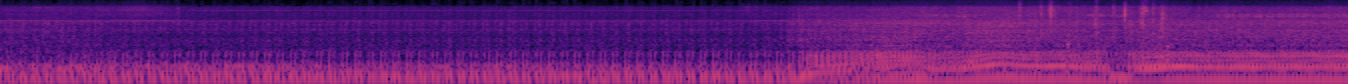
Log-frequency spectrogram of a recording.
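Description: Polaris RZR side-by-side's engine heard from the cab, chugging at low, steady revs while crawling over rocks. About six seconds in, the sound changes and the revs rise and fall repeatedly under the throttle, with light clatter from the machine working over the rocks.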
